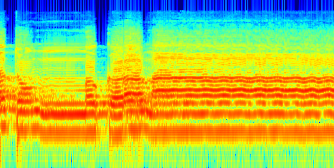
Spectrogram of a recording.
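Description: A man's voice chanting Arabic praise from the opening of a Friday sermon in long, drawn-out melodic notes, with a brief break and a short ornamented phrase about a second in, then one long steady held note.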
